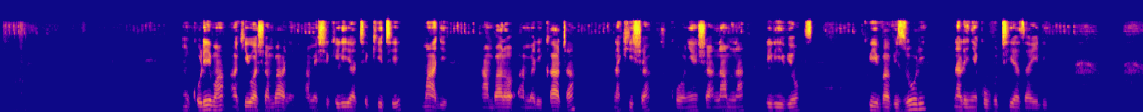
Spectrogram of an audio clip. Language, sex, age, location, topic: Swahili, male, 18-24, Dar es Salaam, agriculture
